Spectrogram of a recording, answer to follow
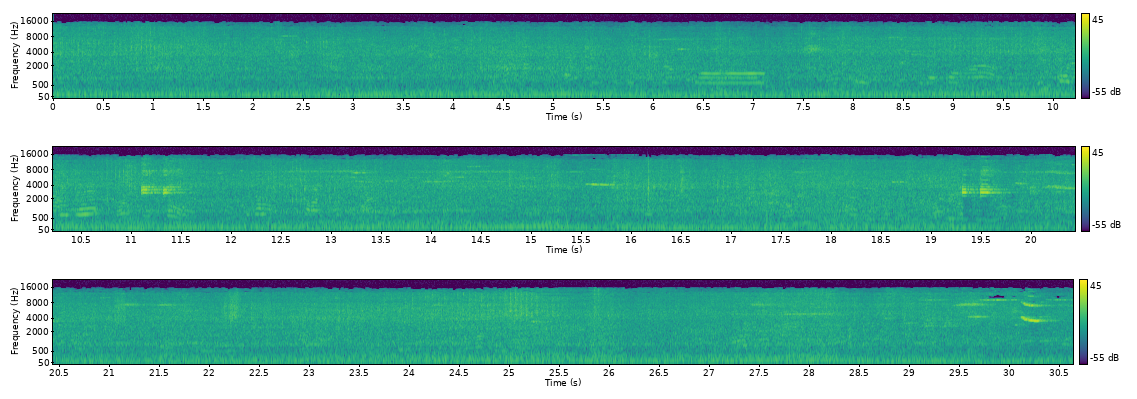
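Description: Street traffic of motorcycle tricycles and motorcycles, their engines running in a steady low hum, with brief horn toots about seven and eleven seconds in. Voices of passers-by murmur faintly.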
